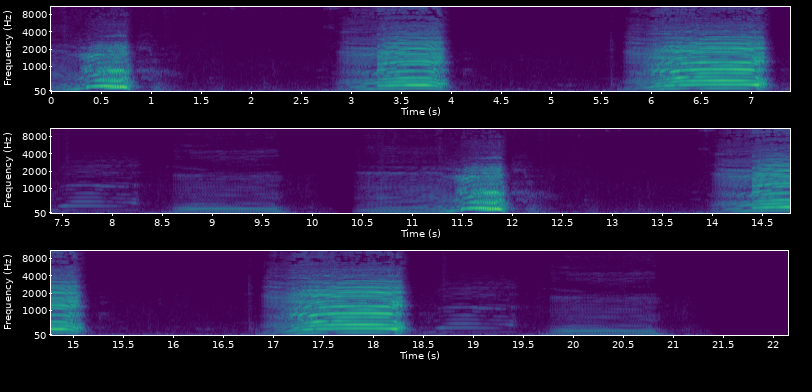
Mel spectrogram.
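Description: Cattle mooing: three loud drawn-out moos, each rising and falling in pitch, followed by two quieter, shorter lows. The same run of five calls then comes again.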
